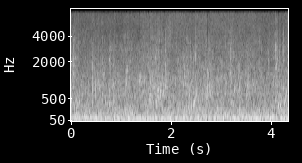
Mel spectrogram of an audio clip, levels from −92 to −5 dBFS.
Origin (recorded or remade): remade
